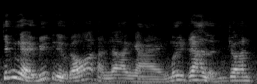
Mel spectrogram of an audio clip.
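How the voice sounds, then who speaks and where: A man telling a religious testimony to an audience, animated and often repeating words as he searches for them. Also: on the high side, fast, distant mic, a little hiss or hum. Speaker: speaker giving a religious testimony.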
